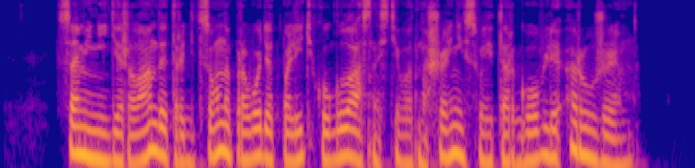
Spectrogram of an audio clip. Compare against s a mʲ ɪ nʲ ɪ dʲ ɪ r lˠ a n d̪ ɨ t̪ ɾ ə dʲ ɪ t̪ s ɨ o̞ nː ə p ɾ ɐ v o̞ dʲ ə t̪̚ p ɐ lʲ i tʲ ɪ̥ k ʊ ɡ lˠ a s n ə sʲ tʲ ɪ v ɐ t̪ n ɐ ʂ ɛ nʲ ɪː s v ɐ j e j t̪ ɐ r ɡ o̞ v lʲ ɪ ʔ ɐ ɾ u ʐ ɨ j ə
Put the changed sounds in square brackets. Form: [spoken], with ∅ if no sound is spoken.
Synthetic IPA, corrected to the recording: s a mʲ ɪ nʲ ɪ dʲ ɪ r lˠ a n d̪ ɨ t̪ ɾ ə dʲ ɪ t̪ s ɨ o̞ nː ə p ɾ ɐ v o̞ dʲ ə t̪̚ p ɐ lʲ i tʲ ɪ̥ k ʊ ɡ lˠ a s n ə sʲ tʲ ɪ v ɐ t̪ n ɐ ʂ ɛ nʲ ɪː s v ɐ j e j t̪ ɐ r ɡ o̞ v lʲ ɪ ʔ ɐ ɾ u ʐ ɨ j ə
